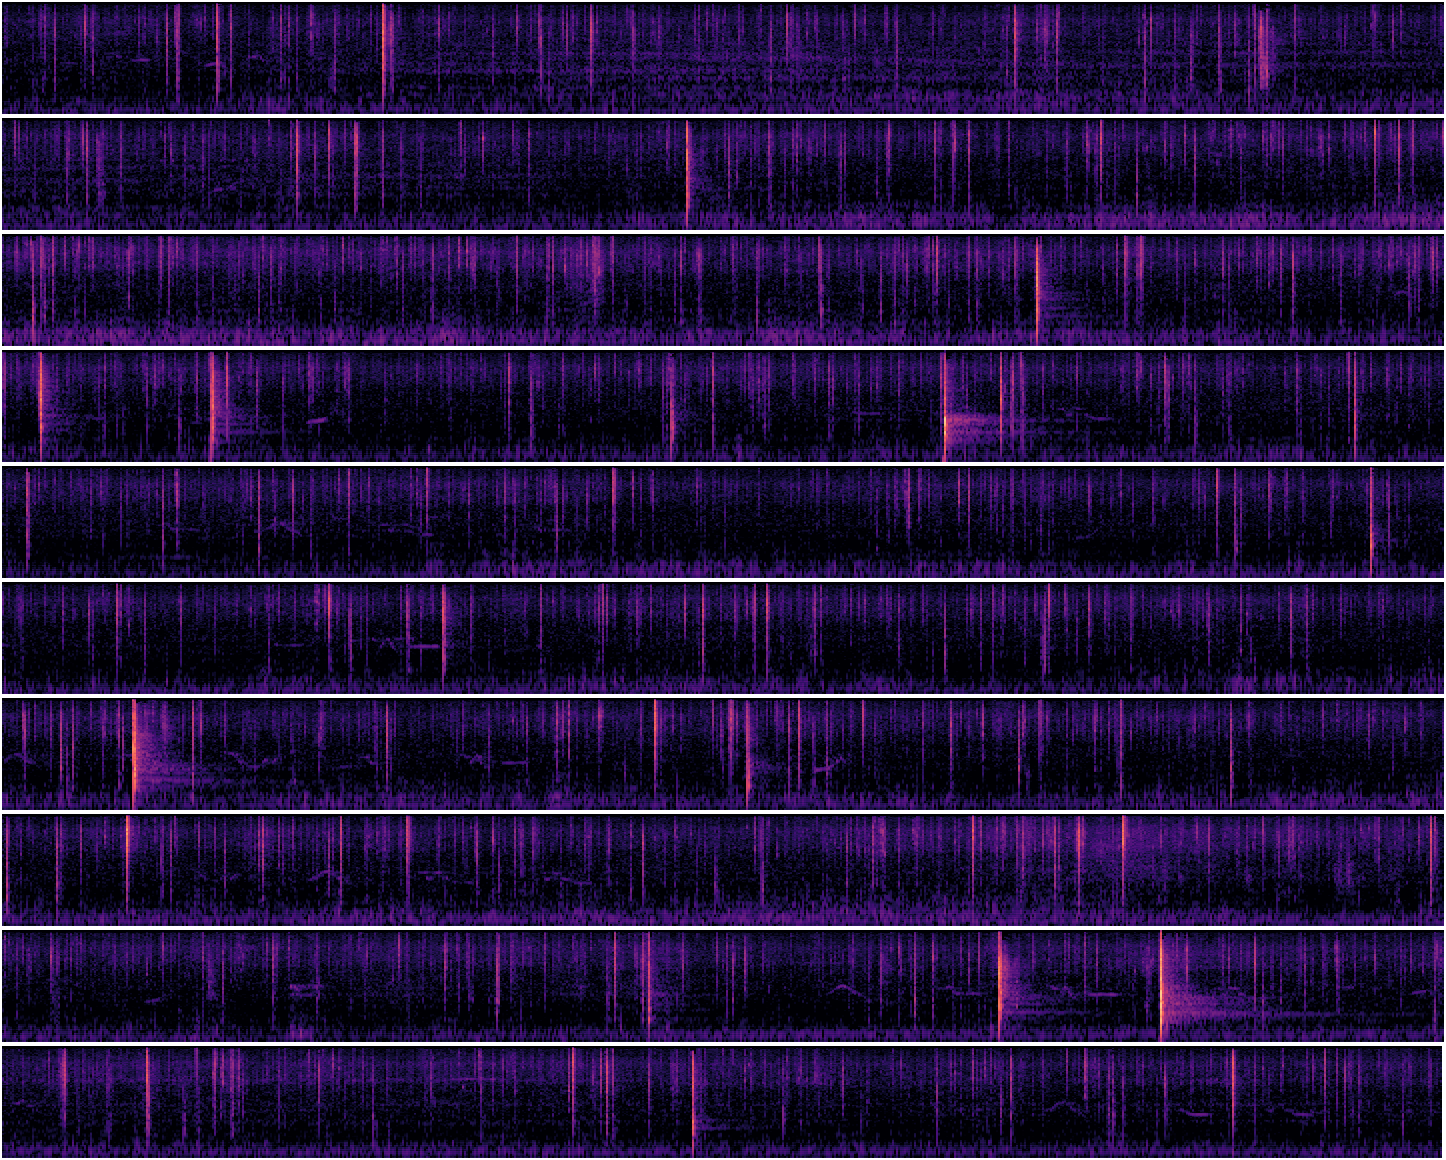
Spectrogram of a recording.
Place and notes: Buryanek State Recreation Area - Camp Fire
Recording of a camp fire at the campground in the Burynanek State Recreation area.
